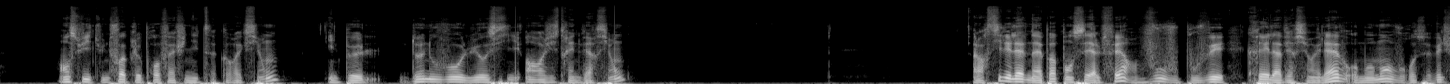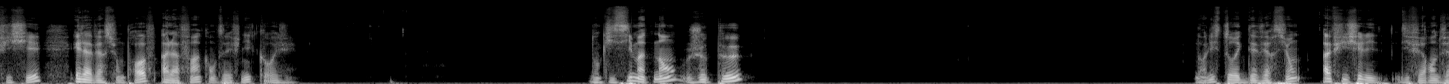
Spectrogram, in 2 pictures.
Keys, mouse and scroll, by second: 4.5 click, 7.3 click, 8.9-10.1 typing, 17.8-24.2 drag, 27.6 click.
